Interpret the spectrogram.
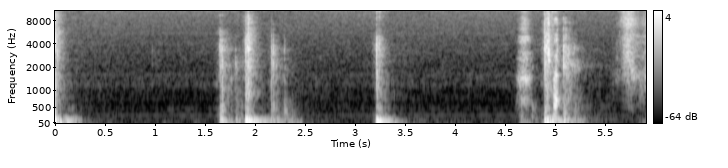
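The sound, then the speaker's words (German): Irregular knocking at night, coming from a stairwell: uneven clusters of sharp knocks separated by pauses of silence, with no one speaking. “Bis des Nachts plötzlich ein ungewöhnlich unregelmäßiges Klopfen die Schuhe weckte.”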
